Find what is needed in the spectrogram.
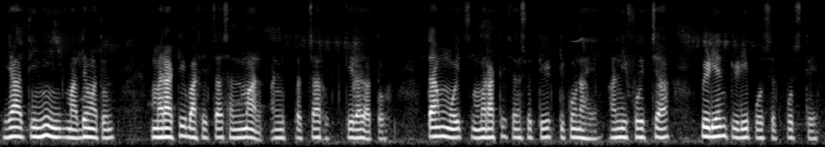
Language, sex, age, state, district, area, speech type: Marathi, male, 18-30, Maharashtra, Ratnagiri, rural, spontaneous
